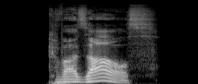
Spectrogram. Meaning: genitive singular of Quasar
- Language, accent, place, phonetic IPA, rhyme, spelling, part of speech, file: German, Germany, Berlin, [kvaˈzaːɐ̯s], -aːɐ̯s, Quasars, noun, De-Quasars.ogg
